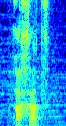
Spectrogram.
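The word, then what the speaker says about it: אחת: Aleph, patach, chet, patach, tav. You pronounce the whole word as achat, and it means one.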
